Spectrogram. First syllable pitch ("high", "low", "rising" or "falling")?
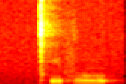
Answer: high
